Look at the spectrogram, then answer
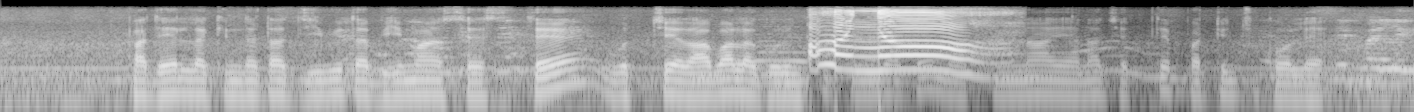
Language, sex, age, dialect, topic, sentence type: Telugu, male, 46-50, Southern, banking, statement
